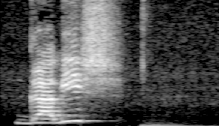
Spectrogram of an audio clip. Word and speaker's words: capisci: The C's, instead of having that cheap dura or like that hard C sound, they're going to change it into a G, and that's very Southern Italian when they do that.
